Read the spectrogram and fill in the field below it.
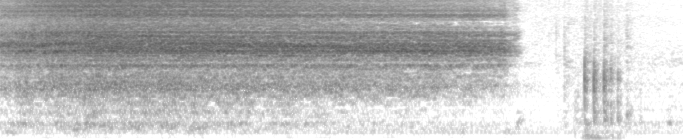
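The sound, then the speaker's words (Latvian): A steady, bright hiss of warm vapor being inhaled for about four seconds from an e-cigarette coil about one and a half centimetres from the mouth, cutting off abruptly, followed by a soft breathy exhale. “Ja, koils, viņš tiek iestums iekšā, un tu mums ir reāli centimetrs pusotra maksimums, tas ir attālums no koila līdz mutē, tāda tvaiks pavisam īsts ceļš viņam ir, viņš nāk iekšā diezgan tāds silts, ja ne pat karsts uz beigām.”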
